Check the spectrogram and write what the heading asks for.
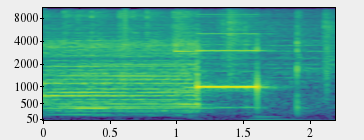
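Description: Music from the compilation clip with sustained notes, cut off just past a second in by a loud, steady electronic beep lasting about half a second; after the beep the sound drops away.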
